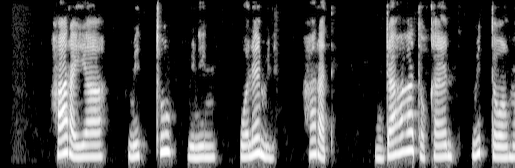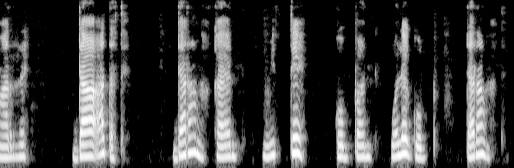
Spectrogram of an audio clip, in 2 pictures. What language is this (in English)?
Sidamo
